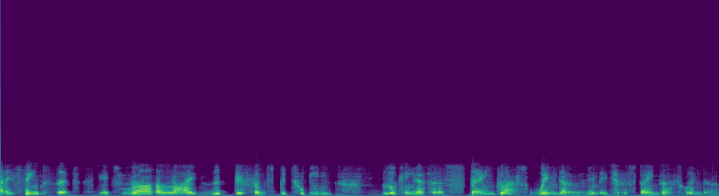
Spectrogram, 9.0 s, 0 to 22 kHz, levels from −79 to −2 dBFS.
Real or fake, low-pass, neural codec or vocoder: fake; 5.4 kHz; codec, 44.1 kHz, 2.6 kbps, SNAC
